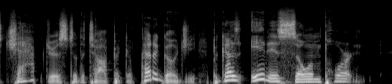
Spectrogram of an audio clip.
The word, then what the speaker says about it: pedagogy: So pedagogy, or pedagogy, depending on how you want to pronounce it, I pronounce it pedagogy.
